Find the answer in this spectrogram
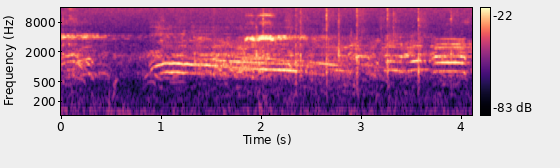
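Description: Near silence with faint, distant voices calling out across a playing field, including one long drawn-out call that starts about a second in and slowly falls in pitch.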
